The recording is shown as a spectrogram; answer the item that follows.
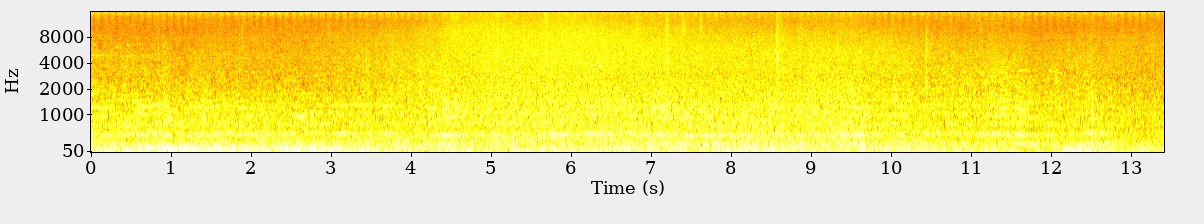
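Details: Honey bees working in autumn to gather food before winter, a steady humming drone overlaid midway by a broad hiss, possibly wind, before easing back to the plain buzz.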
